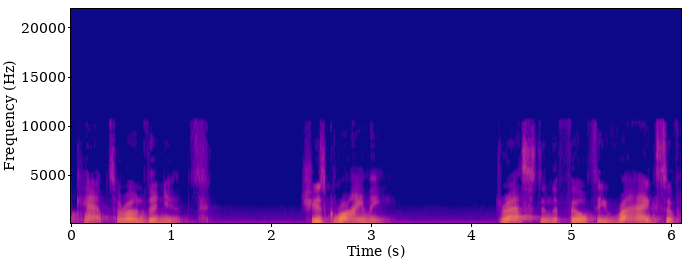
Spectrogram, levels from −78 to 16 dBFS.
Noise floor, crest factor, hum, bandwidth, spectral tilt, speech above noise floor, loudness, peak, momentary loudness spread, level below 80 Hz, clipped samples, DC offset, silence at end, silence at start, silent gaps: -49 dBFS; 18 dB; 60 Hz at -50 dBFS; 11 kHz; -6 dB/octave; 24 dB; -25 LUFS; -8 dBFS; 13 LU; -50 dBFS; under 0.1%; under 0.1%; 0 s; 0 s; none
